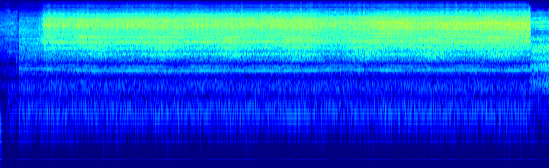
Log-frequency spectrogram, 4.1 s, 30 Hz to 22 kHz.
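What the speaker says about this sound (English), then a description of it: "on my sander, I'm just going to create a 45-degree chamfer here" A power sander grinds a 45-degree chamfer into a piece of scrap wood, giving a loud, steady whirring roar that starts abruptly and runs unbroken for several seconds before cutting off.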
